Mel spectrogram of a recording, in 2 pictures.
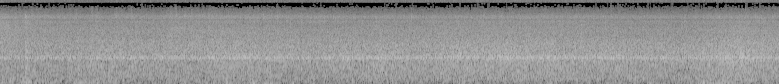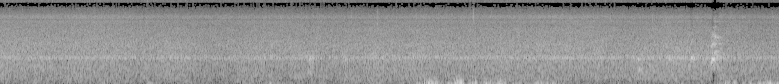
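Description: Typhoon wind and heavy rain making a steady rushing noise, with gusts buffeting the microphone in low thumps about three-quarters of the way through and again near the end.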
